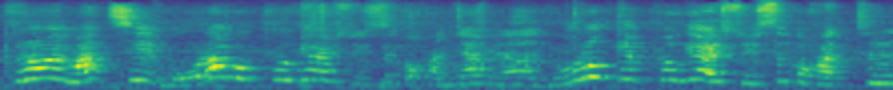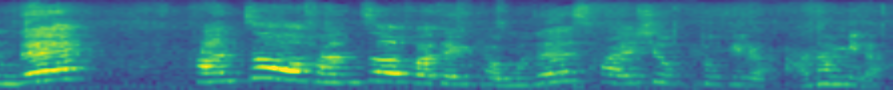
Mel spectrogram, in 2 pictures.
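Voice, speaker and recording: A woman's voice: very high-pitched, expressive, a little fast, slight background noise. A woman teaching a grammar lesson, asking questions and answering them herself, sometimes putting on a student's voice. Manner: asks and answers her own questions, voicing students. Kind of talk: lecture. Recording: echoey room, mic at a distance.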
